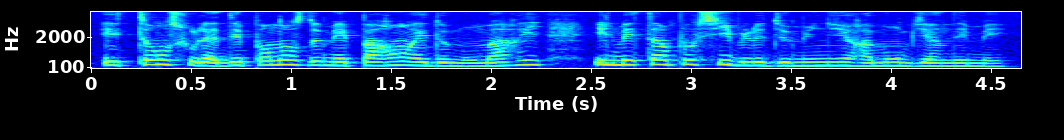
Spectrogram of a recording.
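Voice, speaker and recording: A woman reading the lines of a lovesick young merchant's daughter in a soft, hushed way. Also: fairly low pitch, quick pace, close to an everyday voice. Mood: despairing.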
